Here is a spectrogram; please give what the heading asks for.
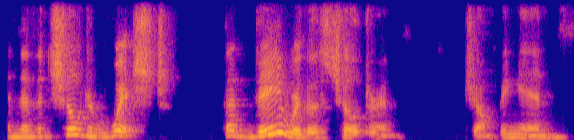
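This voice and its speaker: A woman reading a picture book aloud to children, expressive and deliberate, dropping in chatty asides. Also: mid-range voice, breathy edge. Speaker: children's story reader.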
